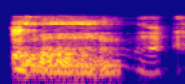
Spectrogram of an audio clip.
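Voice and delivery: voiceless disgusted ah; breathy disgusted huff. Shown as a demonstration. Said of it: "you might make a disgusted face".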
